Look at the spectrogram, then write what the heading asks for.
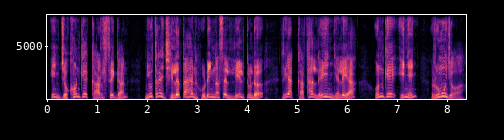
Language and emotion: Santali, happy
